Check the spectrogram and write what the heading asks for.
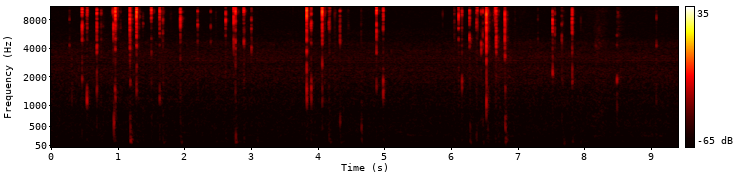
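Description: Computer keyboard typing in several short runs of keystrokes with pauses between them, faint.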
